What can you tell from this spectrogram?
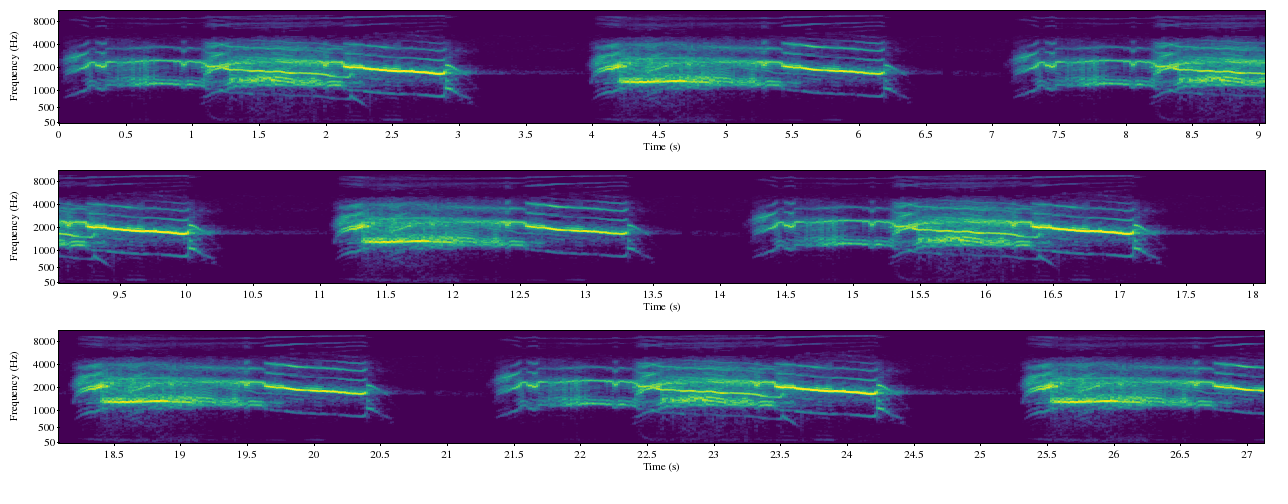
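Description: A loud scream, a few seconds long with falling yells, repeated identically about eight times with short gaps between: a looped scream sound effect.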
